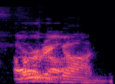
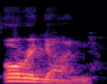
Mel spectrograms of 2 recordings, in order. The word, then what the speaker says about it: Oregon: but he mispronounces it Oregon Oregon it's Oregon like a gun and uh it's a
